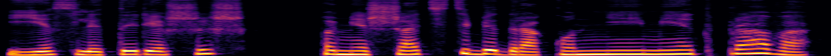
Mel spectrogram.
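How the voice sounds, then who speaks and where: A woman reading an audiobook voices an ancient female island spirit who speaks slowly and solemnly, imploring for help. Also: mid-range voice, dark tone, no room sound, clean studio sound, lightly acted. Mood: solemn earnest. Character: ancient female island spirit, pleading, gentle yet sorrowful.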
